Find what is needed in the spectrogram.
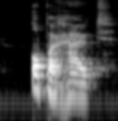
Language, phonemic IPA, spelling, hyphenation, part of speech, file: Dutch, /ˈɔ.pərˌɦœy̯t/, opperhuid, op‧per‧huid, noun, Nl-opperhuid.ogg
- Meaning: epidermis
